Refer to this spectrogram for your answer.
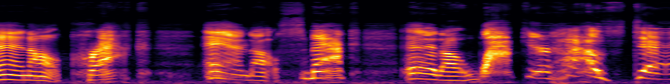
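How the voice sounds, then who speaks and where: A woman puts on a character voice at a fairly high pitch. She speaks very slowly. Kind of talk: robot voice. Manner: menacing, threatening.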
